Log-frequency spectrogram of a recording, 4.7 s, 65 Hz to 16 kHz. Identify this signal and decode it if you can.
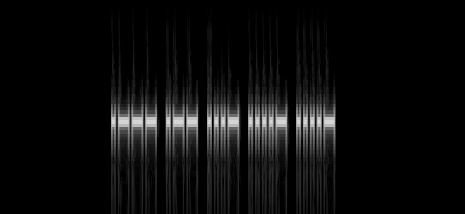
Morse code, heard as a keyed tone, about 34 wpm, 700 Hz. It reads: JWV44
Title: Five Challenging Letter-Number Combinations 35wpm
